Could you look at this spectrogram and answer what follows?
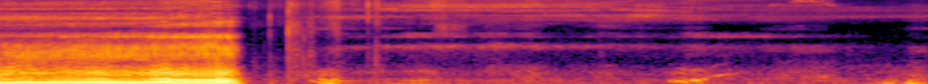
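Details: One loud, deep, rumbling snore lasting nearly two seconds, then quiet breathing and faint room noise; snoring from a sleeping dog.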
